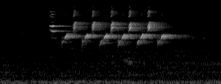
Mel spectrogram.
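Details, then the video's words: Moroccan European goldfinch singing a quick, bright trill of about six high, ringing notes in roughly a second, clear and unaccompanied apart from a soft background hum. "مقنين حسون بلدي"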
